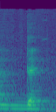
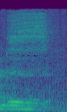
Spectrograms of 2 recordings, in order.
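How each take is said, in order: First: It is a hard d sound. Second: It is a buzzing dz sound. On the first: "c'est pas d" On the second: "c'est pas dz"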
